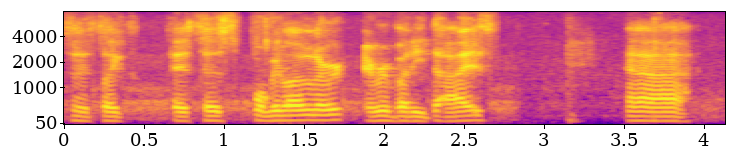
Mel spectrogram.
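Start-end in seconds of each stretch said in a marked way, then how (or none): none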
